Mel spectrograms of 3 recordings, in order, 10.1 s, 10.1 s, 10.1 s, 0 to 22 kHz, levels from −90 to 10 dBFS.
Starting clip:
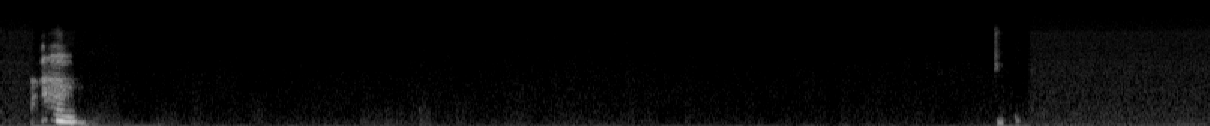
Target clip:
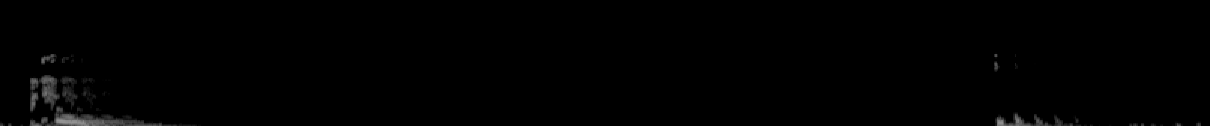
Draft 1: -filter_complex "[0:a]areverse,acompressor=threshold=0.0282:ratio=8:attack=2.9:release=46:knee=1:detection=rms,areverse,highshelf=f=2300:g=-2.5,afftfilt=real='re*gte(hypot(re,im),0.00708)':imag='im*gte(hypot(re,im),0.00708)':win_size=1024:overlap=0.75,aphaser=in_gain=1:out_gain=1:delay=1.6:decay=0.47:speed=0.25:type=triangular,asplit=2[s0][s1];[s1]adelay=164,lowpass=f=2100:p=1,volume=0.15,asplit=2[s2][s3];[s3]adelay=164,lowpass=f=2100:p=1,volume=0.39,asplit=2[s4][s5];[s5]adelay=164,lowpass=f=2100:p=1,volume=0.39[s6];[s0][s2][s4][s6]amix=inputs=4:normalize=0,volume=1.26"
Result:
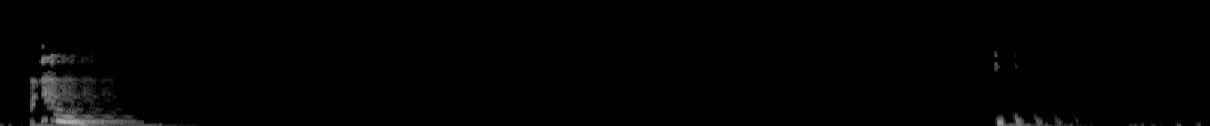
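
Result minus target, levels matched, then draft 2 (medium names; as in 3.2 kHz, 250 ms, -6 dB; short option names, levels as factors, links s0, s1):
compression: peak gain reduction -10.5 dB
-filter_complex "[0:a]areverse,acompressor=threshold=0.00708:ratio=8:attack=2.9:release=46:knee=1:detection=rms,areverse,highshelf=f=2300:g=-2.5,afftfilt=real='re*gte(hypot(re,im),0.00708)':imag='im*gte(hypot(re,im),0.00708)':win_size=1024:overlap=0.75,aphaser=in_gain=1:out_gain=1:delay=1.6:decay=0.47:speed=0.25:type=triangular,asplit=2[s0][s1];[s1]adelay=164,lowpass=f=2100:p=1,volume=0.15,asplit=2[s2][s3];[s3]adelay=164,lowpass=f=2100:p=1,volume=0.39,asplit=2[s4][s5];[s5]adelay=164,lowpass=f=2100:p=1,volume=0.39[s6];[s0][s2][s4][s6]amix=inputs=4:normalize=0,volume=1.26"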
